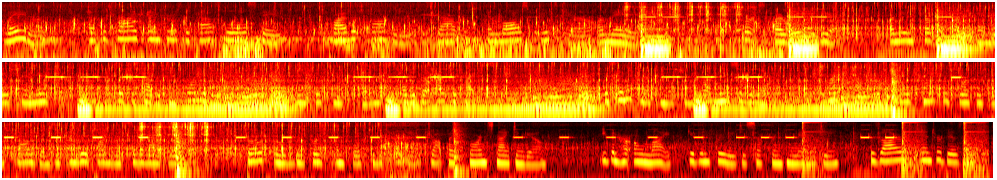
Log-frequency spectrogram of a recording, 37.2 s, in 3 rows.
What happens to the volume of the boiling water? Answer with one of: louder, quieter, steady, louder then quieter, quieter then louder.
quieter.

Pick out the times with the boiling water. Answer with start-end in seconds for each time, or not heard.
0.0-37.1.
